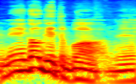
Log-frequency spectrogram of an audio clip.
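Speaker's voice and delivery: put-on slow, drawn-out Baltimore accent. Retelling what a teammate used to say: imitating Will Barton's Baltimore accent. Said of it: "The Baltimore accent".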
